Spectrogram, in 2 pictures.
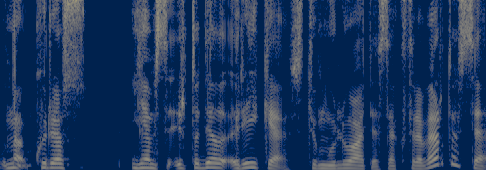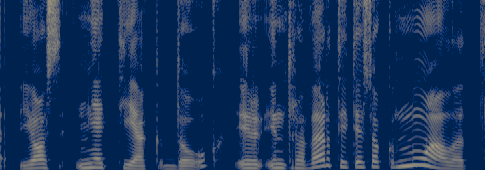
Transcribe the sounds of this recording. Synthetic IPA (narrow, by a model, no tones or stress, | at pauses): nɐkʊɾʲoːs | jiɛmsɪt̪oːd̪ʲeːlˠɾʲɛɪkʲɛsʲt̪ʲɪmʊlʲuɔt̪ʲɪsɛkst̪ɾɐʋʲɛrt̪uɔsʲɛ̰joːsnʲɛt̪ʲiɛkd̪ɐʊkɪɾɪnt̪ɾoʋʲɛrt̪ɐɪt̪ʲiɛsʲoːknuɔlˠɐt̪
